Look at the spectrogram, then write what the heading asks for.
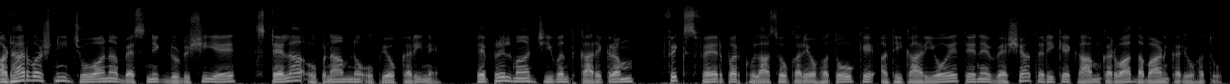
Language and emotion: Gujarati, neutral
